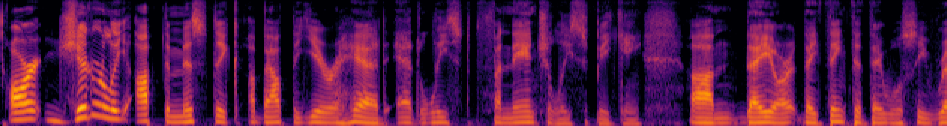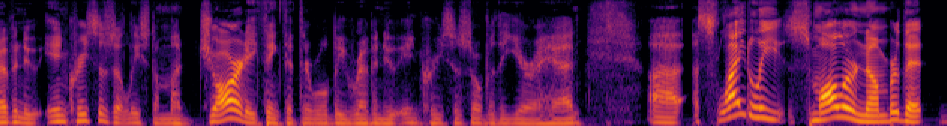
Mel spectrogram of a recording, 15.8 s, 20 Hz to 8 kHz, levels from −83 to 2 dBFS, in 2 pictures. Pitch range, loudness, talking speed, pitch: 105-140 Hz, -23 LUFS, 165 wpm, 115 Hz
